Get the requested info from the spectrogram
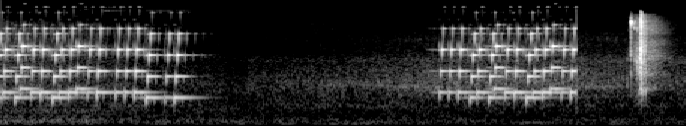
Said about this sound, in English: As I was walking over to Planet Hollywood, my phone rang.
